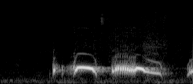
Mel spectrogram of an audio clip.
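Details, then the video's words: Spotted dove cooing, used as a lure to get other doves calling: a hoarse, hollow phrase with a short note, a long rolling coo and a downslurred ending, then another coo starting. No other sounds. "tekukur super gacor suara prangsang untuk burung"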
